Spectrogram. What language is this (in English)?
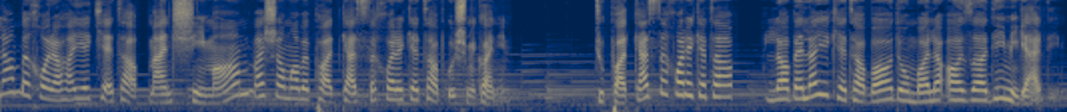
Persian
